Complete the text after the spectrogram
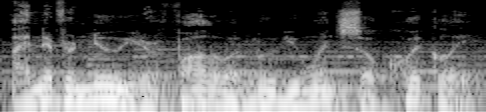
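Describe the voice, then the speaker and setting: A man playing the kindly, proud spirit of a grandfather in a visual novel, gentle and earnest. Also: on the low side, animated, fast, faint music behind, close to an everyday voice. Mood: proud, tender. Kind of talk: visual novel character dialogue.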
